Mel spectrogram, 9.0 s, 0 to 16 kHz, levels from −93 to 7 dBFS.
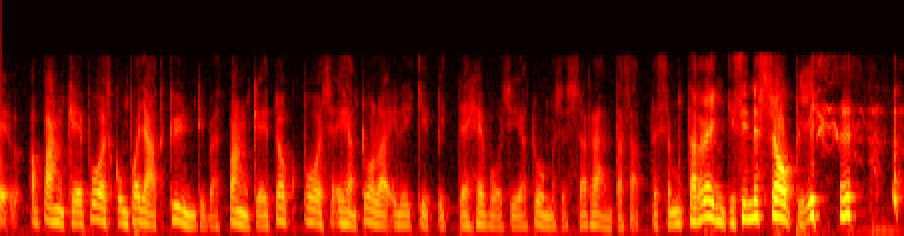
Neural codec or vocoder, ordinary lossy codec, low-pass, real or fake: none; MP3, 96 kbps; 7.2 kHz; real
